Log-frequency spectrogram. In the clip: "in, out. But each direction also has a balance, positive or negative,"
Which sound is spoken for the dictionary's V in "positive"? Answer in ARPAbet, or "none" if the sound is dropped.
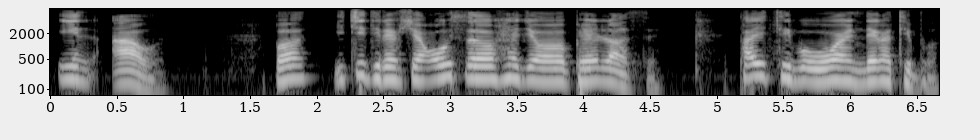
B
